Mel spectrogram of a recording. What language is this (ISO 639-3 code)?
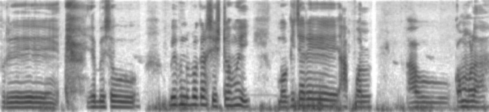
ori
